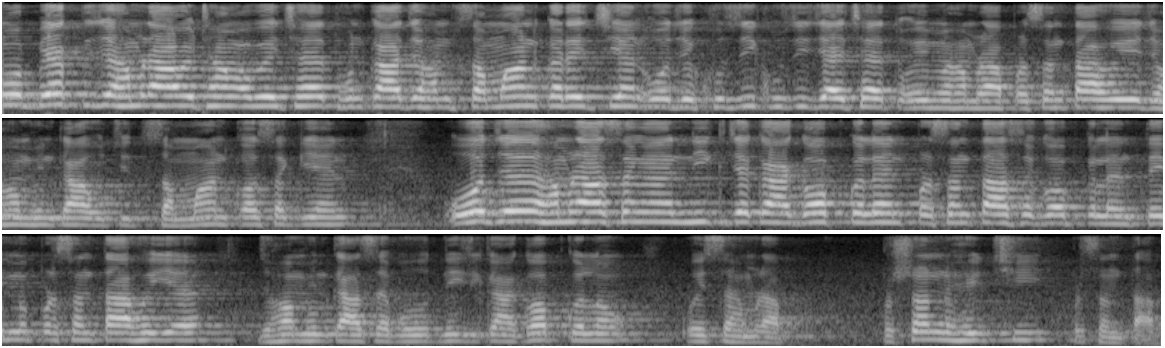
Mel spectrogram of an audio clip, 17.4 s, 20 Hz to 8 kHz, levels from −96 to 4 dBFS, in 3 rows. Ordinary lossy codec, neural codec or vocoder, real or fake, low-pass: none; none; real; 7.2 kHz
